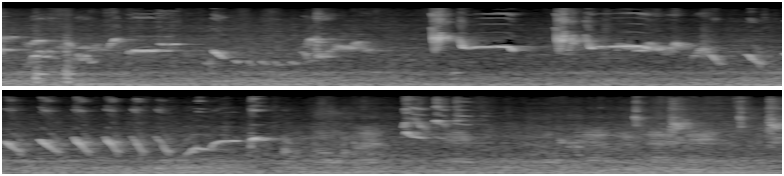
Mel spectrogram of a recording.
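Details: White-rumped shama song during a bout between two birds: wavering whistles, then a rapid evenly spaced series of downslurred notes, and a few sharp high clicks over low background noise.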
